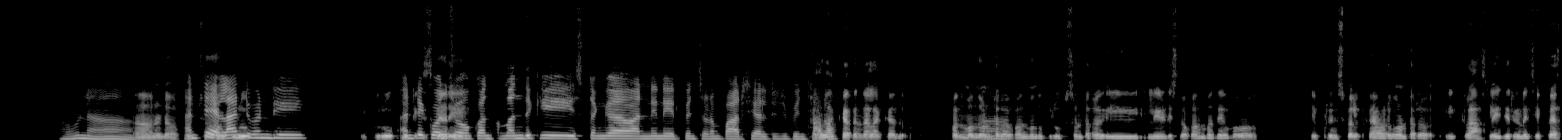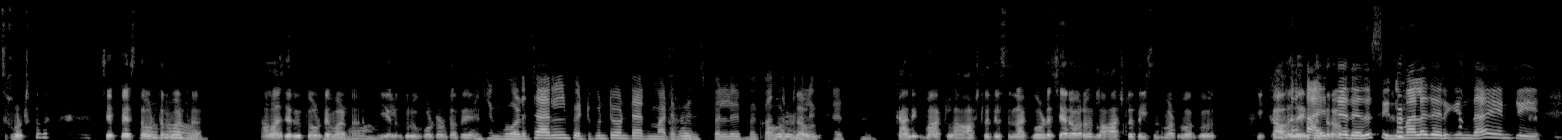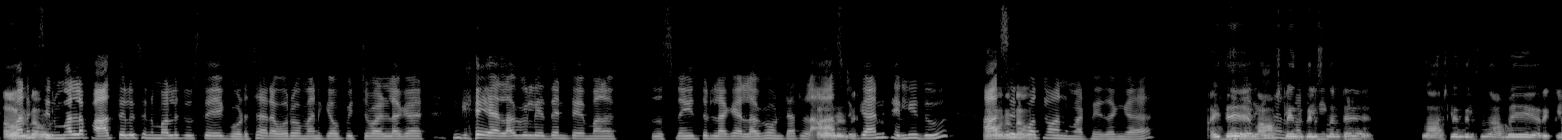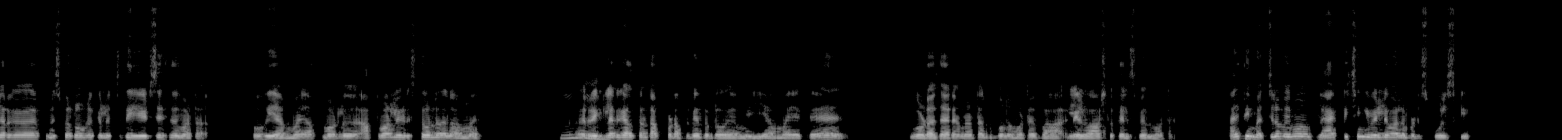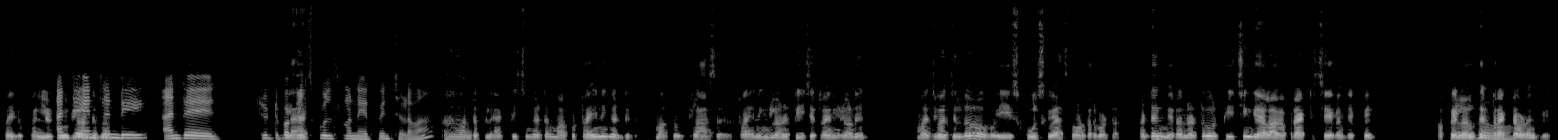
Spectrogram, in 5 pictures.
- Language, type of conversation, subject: Telugu, podcast, పాఠశాల రోజుల్లో మీకు ఇప్పటికీ ఆనందంగా గుర్తుండిపోయే ఒక నేర్చుకున్న అనుభవాన్ని చెప్పగలరా?
- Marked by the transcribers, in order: in English: "గ్రూప్"; in English: "గ్రూప్ మీటింగ్స్"; in English: "పార్షియాలిటీ"; in English: "లేడీస్‌లో"; in English: "ప్రిన్సిపల్‌కి ఫేవర్‌గా"; in English: "క్లాస్‌లో"; laughing while speaking: "చెప్పేస్తూ ఉంటారు"; in English: "ప్రిన్సిపల్"; in English: "లెక్చరర్స్‌ని"; in English: "లాస్ట్‌లో"; in English: "లాస్ట్‌లో"; chuckle; laughing while speaking: "అయితే అదేదో సినిమాలో జరిగిందా ఏంటి?"; laugh; laughing while speaking: "ఇంక ఎలాగో"; in English: "లాస్ట్‌కి"; other background noise; in English: "లాస్ట్‌లో"; in English: "లాస్ట్‌లో"; in English: "రెగ్యులర్‌గా ప్రిన్సిపల్"; in English: "రెగ్యులర్‌గా"; in English: "లాస్ట్‌లో"; in English: "ప్రాక్టీసింగ్‌కి"; in English: "స్కూల్స్‌కి"; in English: "స్కూల్స్‌లో"; in English: "బ్లాక్"; in English: "బ్లాక్"; in English: "ట్రైనింగ్‌లోనే"; in English: "ట్రైనింగ్‌లోనే"; in English: "స్కూల్స్‌కి"; in English: "టీచింగ్"; in English: "ప్రాక్టీస్"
